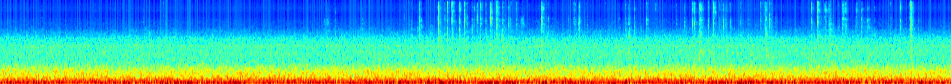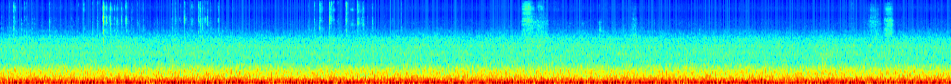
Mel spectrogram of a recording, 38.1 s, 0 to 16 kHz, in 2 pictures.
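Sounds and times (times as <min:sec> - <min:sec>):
low background rumble: 0:00.0 - 0:38.0
laptop keyboard typing: 0:08.0 - 0:15.6, 0:16.2 - 0:18.4, 0:19.0 - 0:23.5, 0:25.2 - 0:26.6.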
